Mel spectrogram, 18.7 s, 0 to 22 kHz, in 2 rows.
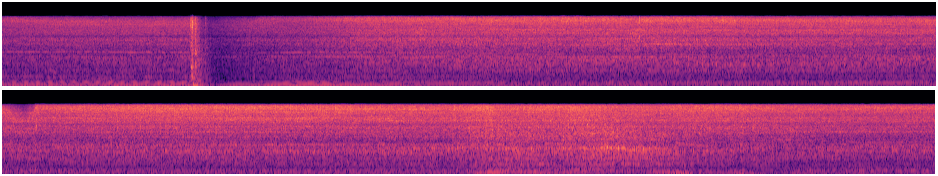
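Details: LS1 V8 after fixing its ticking with a $3 part from the parts store: starts and settles into a smooth, steady normal idle with no ticking.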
